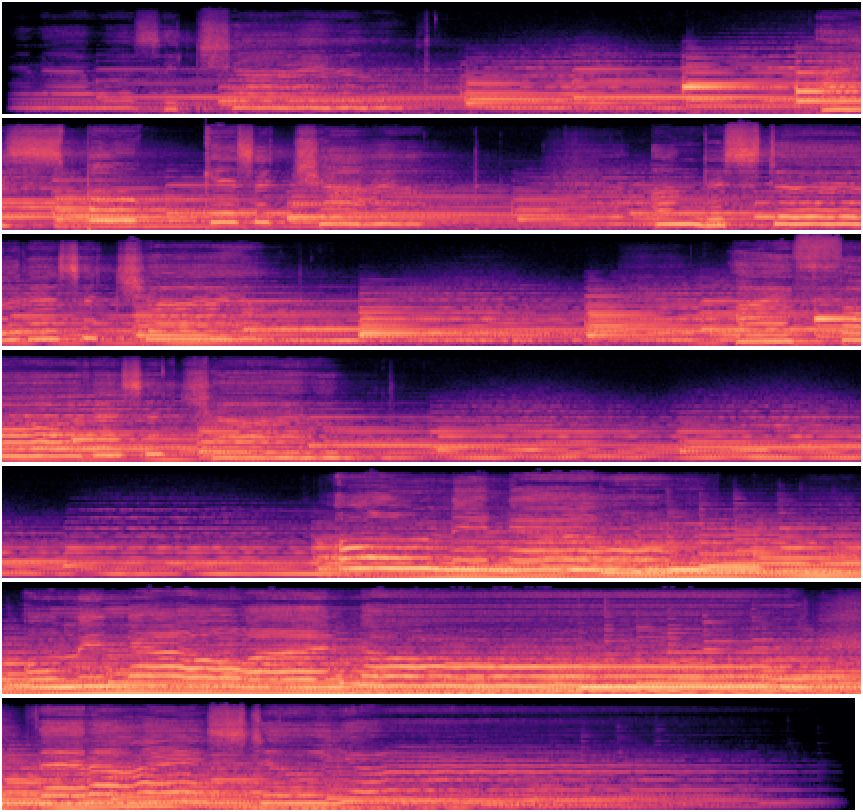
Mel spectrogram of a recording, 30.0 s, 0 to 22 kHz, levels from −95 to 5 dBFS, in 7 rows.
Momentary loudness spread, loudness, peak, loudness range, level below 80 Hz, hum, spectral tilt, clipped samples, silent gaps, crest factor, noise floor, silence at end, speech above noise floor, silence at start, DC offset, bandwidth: 16 LU; -15 LUFS; -2 dBFS; 11 LU; -28 dBFS; none; -6 dB/octave; under 0.1%; none; 14 dB; -44 dBFS; 0.45 s; 26 dB; 0.15 s; under 0.1%; 17 kHz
